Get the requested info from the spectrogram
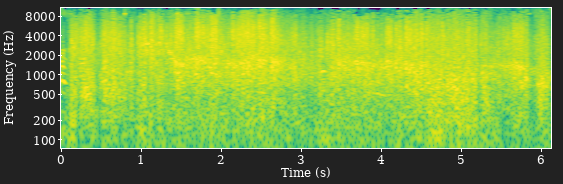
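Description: Loud wind noise buffeting a helmet camera's microphone as a bicycle rides fast over rough grass, with constant small knocks and rattles from the ride.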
